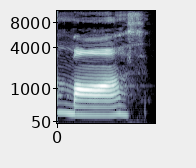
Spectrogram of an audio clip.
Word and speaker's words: moth: A moth is not a moth in mother.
